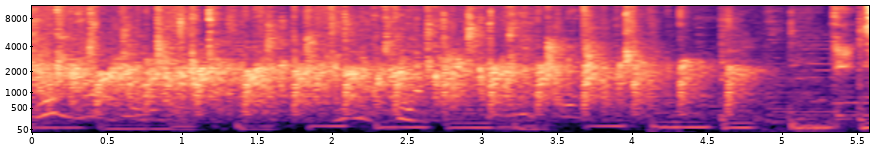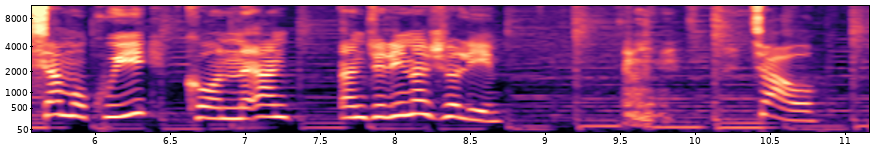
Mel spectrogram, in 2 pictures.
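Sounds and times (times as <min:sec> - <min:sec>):
audience applause: 0:00.0 - 0:05.0
speech: 0:05.7 - 0:08.8, 0:10.4 - 0:11.0.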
